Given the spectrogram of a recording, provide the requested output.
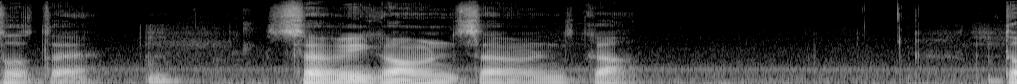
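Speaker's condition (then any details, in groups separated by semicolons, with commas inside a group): Coma after road accident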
